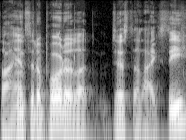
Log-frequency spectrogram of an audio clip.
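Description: Bright and sharp in tone, a man's voice carries vocal fry. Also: very clean recording, silent background. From Alabama. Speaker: college football player. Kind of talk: radio interview.

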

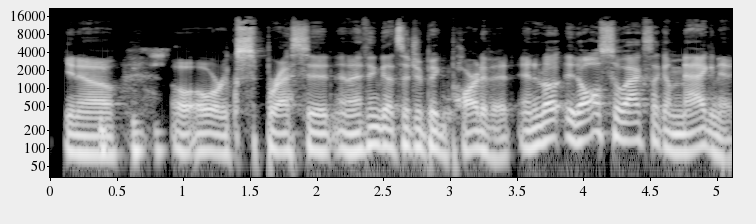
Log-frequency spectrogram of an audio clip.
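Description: In a very clean recording with a silent background, a man with a normal speaking voice talks fairly quickly with lively intonation. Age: 30s. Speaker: podcast host. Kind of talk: casual chat.

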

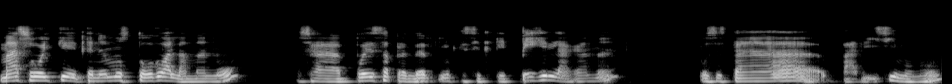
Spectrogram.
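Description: Talking at a very slow pace, a man with a fairly high pitch shows ordinary pitch variation. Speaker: tech entrepreneur. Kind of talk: casual interview.

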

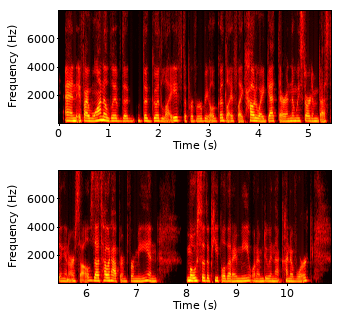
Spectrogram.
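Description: A woman with a Canadian accent talks at a very fast pace in a fairly low voice. Her intonation is monotone and flat, with a quiet background. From Canadian prairies. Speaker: business mentor. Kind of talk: interview.

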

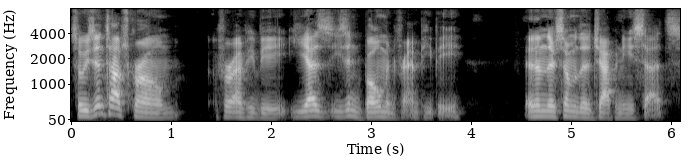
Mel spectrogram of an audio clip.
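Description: With an ordinary speaking voice, a man talks at a fairly quick pace and medium pitch, using ordinary pitch variation on a very clean recording with a silent background. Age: 20s. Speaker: sports card podcast co-host. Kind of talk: casual chat.

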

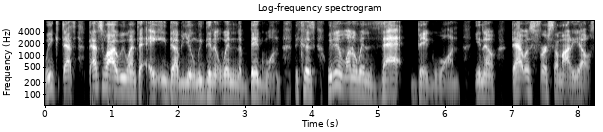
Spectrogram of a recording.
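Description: With an American accent, a man with an unremarkable speaking voice talks at medium pitch. His pace is moderate and his intonation lively. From Philadelphia, US. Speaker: podcast co-host, wrestling fan. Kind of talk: casual chat.

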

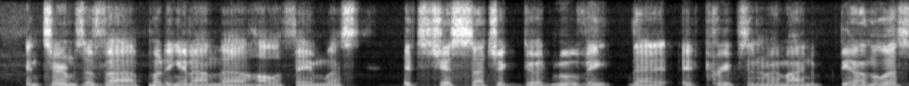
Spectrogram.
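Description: In an unremarkable speaking voice, a man with an American accent and a medium pitch talks at a moderate pace with ordinary pitch variation. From upstate New York. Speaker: sports podcast host. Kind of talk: casual banter. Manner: profane, joking.

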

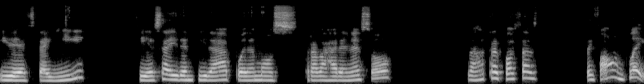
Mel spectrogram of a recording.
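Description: A woman at a medium pitch with a dark, mellow tone, lively intonation, and long, frequent pauses, in a dry, close sound with no echo. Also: moderate pace. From Maryland, US, Salvadoran and Ecuadorian parents. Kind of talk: casual livestream conversation.

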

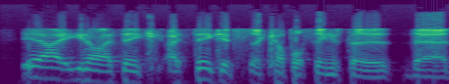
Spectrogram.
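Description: With an ordinary speaking voice, a man talks at a fairly quick pace and ordinary pitch variation. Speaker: sports reporter. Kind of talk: sports talk interview.

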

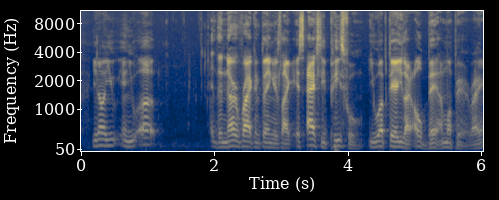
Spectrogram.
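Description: Talking at a very fast pace, a man with a medium pitch uses lively intonation, a bright, sharp tone and vocal fry. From Texas (Fort Worth, southwest side). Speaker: comedian and TV writer. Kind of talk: casual chat.

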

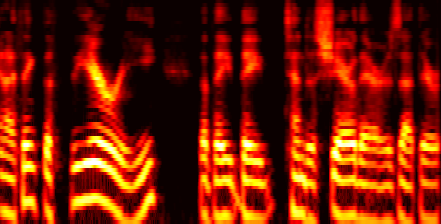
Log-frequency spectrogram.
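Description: Over a silent background in a very clean recording, a man talks at a fairly slow pace, his pitch medium and its variation ordinary. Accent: East Coast Canadian. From Nova Scotia, Canada. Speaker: guest who travels for work. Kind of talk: casual conversation, interview. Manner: conversational, chatty.

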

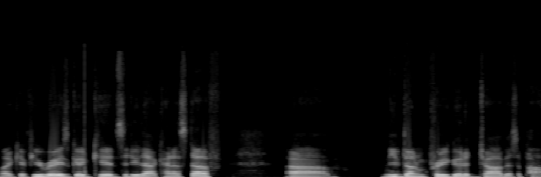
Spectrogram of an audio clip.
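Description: At a moderate pace, a man talks at medium pitch with ordinary pitch variation in an unremarkable speaking voice. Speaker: firefighter podcast host. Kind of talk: casual chat with swearing.

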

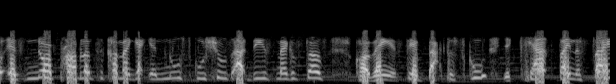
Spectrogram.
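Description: A woman speaks at a fairly quick pace in an animated tone, with a high pitch and ordinary pitch variation. Her loudness swings widely. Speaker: shop representative. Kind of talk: radio shop advert pitch, street-seller patter. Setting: phone call into radio show. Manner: animated, sing-song, rapid-fire bargain call-outs.

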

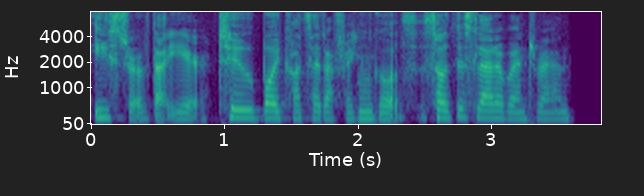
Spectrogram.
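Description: In a Dublin accent, a woman speaks at a medium pitch with fairly even intonation. The recording is very clean, with a silent background. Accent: Dublin Irish. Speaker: former striking shop worker. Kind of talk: interview, personal testimony.

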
